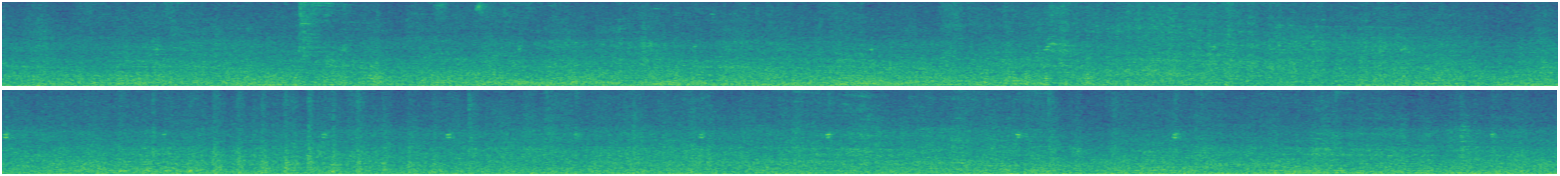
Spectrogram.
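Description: Double-stack container well cars of a long freight train rolling past at track speed: a loud, steady roar of steel wheels on rail, with faint short ticks recurring throughout.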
